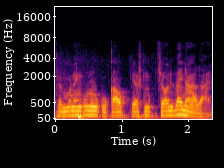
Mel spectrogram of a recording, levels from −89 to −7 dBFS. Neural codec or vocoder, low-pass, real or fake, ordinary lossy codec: none; 7.2 kHz; real; none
